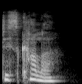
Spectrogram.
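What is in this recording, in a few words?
"discolour", English, British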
